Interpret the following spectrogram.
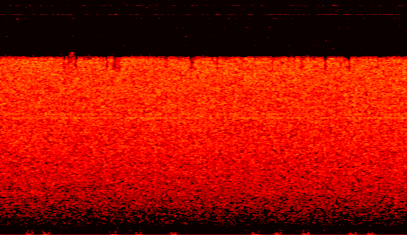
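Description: Steady low electrical hum with irregular soft low thumps, several a second: the idle noise on a DVD player/VCR's audio line with nothing playing.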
